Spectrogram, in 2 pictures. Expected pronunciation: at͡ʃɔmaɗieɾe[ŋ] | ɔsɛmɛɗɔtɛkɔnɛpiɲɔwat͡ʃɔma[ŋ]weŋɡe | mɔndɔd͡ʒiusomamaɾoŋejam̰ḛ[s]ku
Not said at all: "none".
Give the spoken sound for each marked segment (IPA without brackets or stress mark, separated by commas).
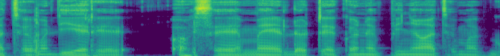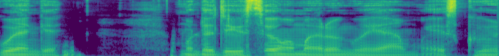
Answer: none, ɡ, s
